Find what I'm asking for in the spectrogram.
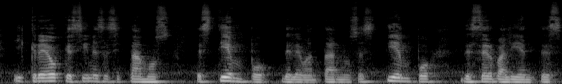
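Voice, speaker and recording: A man talks at a very slow pace, his pitch in the medium range. His intonation stays fairly even. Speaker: pastor. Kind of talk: Bible study livestream closing remarks. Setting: livestream.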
